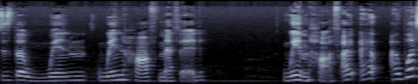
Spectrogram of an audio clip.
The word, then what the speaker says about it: Wim Hof: backwards but this is the win winhoff method wim hof i i i was saying it right i always thought i was saying it wrong wim w i am hof method wim hof method it's amazing so he's got a guided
